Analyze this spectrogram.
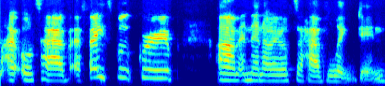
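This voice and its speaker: Lively intonation and an Australian accent mark this speech at a moderate pace. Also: woman. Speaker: occupational therapist. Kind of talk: podcast interview. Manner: hesitant, with filler words.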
